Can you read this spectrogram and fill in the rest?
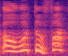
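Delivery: high-pitched mock alarm. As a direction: act out a startled realization. Kid alarmed on seeing the killer.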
